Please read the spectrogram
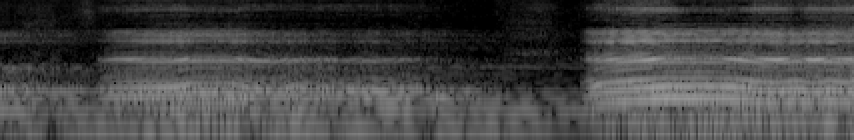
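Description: Background chant: sung voices holding a slow, ornamented melodic line over a steady low drone, with a new, louder phrase starting about three seconds in.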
